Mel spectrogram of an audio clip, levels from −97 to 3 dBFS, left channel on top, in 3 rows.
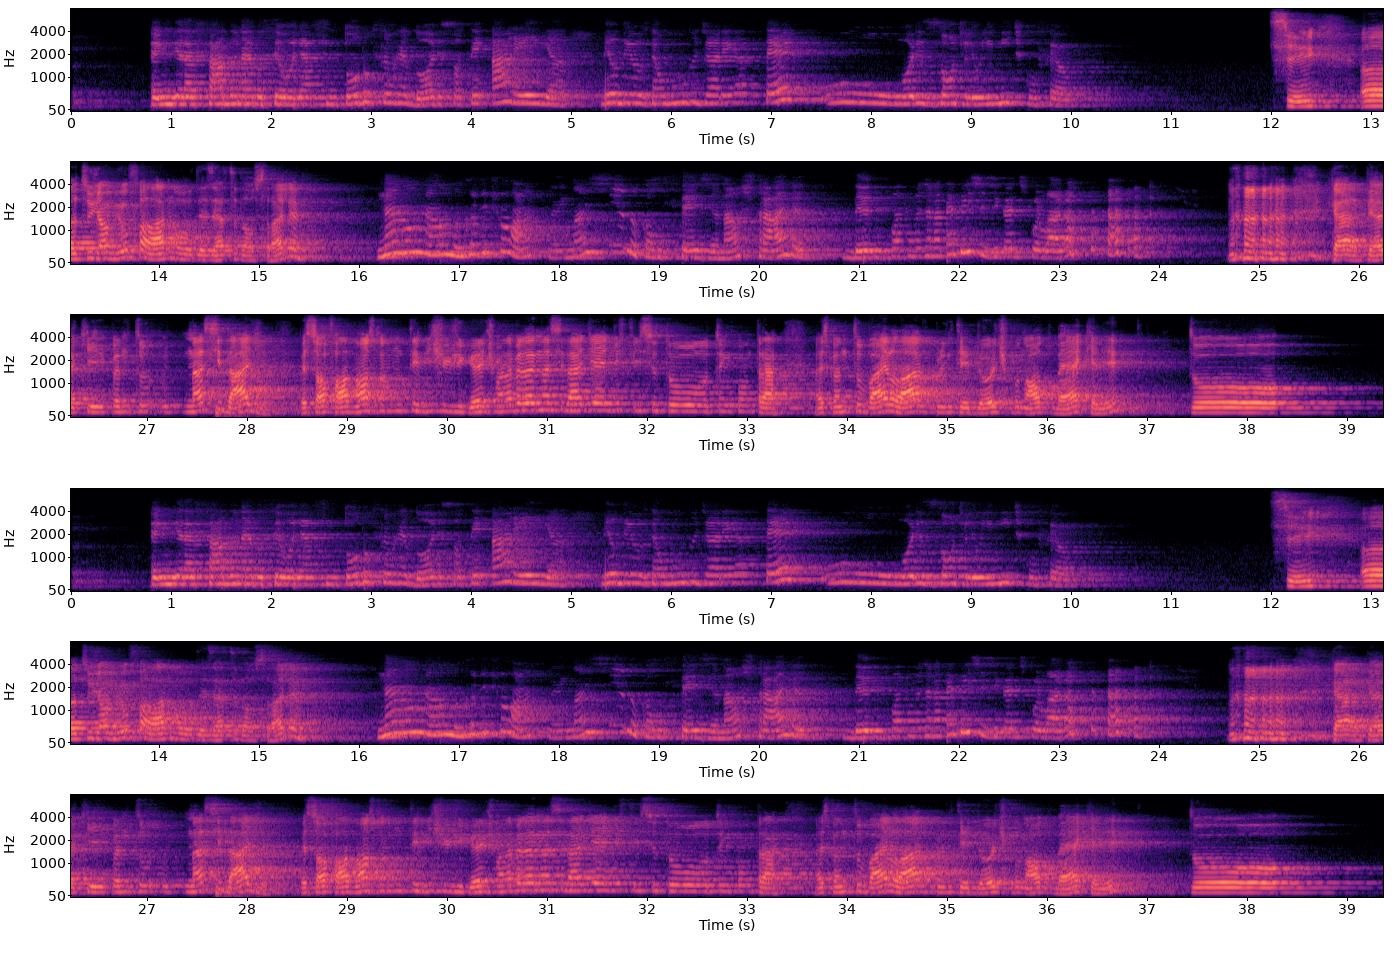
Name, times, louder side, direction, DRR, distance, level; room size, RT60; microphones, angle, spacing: voice 1, 0.8-5.0 5.3-10.1 16.2-20.5 20.8-23.9, equal, 15° left, 2 dB, 0.7 m, -34 dB
voice 2, 12.0-15.4 24.7-36.7 37.4-38.3, left 2 dB, 50° left, 6 dB, 1.2 m, -29 dB
24.0 x 14.5 x 3.3 m, 2.2 s
head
